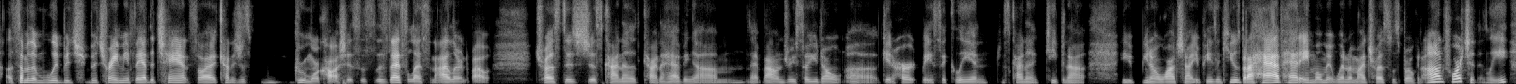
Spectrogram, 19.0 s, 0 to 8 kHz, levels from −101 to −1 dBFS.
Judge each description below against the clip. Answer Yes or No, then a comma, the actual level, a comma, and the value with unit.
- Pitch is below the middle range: No, medium, 150 Hz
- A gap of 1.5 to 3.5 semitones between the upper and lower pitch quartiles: Yes, average, 2.7 semitones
